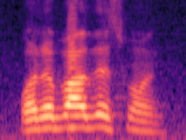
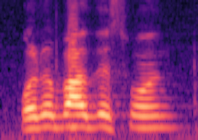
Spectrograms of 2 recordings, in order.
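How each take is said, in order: The two takes are said the same way.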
